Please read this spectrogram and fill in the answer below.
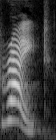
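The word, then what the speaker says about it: write: टी ई राइट लिखना देखिए ये साइलेंट लेटर भी है इसमें डब्लू हम राइट कह रहे हैं राइट नहीं लिख रहे हैं हम राइट तो ये डब्लू जो है इसमें साइलेंट लेटर है ठीक है नेक्स्ट है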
